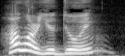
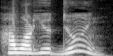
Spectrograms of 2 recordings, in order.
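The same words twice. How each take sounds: First: It has a questioning tune at the end. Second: It has a flat statement-like tune at the end.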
